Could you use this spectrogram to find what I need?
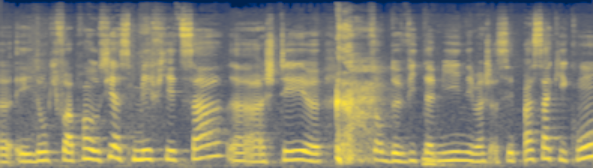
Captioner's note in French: raclement de gorge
